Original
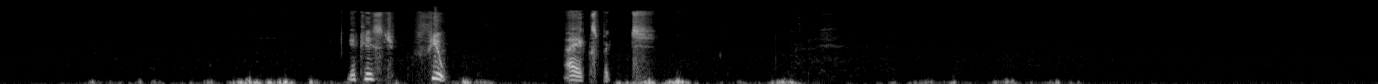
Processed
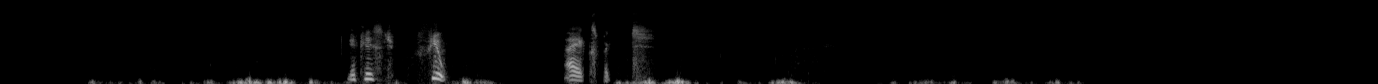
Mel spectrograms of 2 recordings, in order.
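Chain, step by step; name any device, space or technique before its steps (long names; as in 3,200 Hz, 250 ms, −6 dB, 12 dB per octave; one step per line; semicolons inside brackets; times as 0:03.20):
hearing-loss simulation (low-pass filter 2,500 Hz 12 dB per octave; downward expander −51 dBFS)
level −6.5 dB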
